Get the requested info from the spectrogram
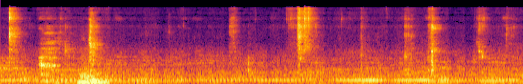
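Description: Close-miked eating sounds: chewing and wet mouth clicks with scattered small crunches and snaps as food is picked up by hand, with a low thump just under a second in.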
